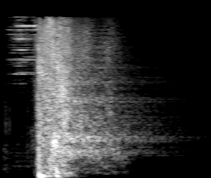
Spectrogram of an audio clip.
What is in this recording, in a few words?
arrow charge Atk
